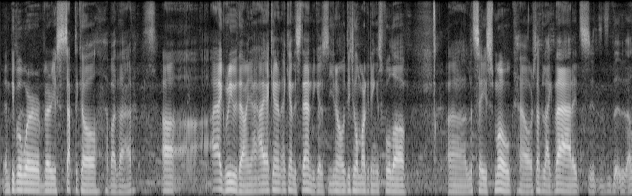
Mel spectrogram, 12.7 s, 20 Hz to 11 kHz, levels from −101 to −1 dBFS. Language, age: English, 20-39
